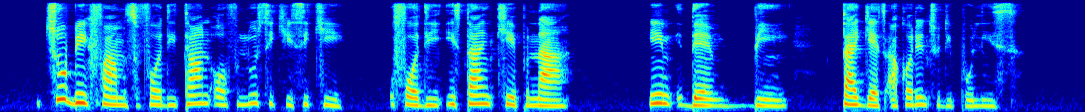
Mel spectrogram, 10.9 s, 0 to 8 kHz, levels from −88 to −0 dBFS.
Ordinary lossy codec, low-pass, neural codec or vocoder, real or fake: none; 7.2 kHz; none; real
